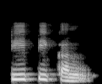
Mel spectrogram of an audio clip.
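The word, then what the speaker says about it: typical: करना है नेक्स्ट है टी वाई पी आई सी ए एल यहां पर देखि टी को हमने ट पढ़ना है और वाई को ई की मात्रा पढ़ते हैं पी को हमने प पढ़ना है आई को ई की मा मा यानी टीप और सील को कल पढ़ते हैं टिपिकल ठीक है ना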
